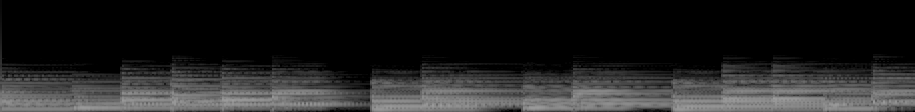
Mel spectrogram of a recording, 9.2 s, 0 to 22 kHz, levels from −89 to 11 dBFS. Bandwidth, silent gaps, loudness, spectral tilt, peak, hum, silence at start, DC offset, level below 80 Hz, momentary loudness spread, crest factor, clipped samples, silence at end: 3.3 kHz; none; -34 LUFS; -11.5 dB/octave; -18 dBFS; none; 0 s; under 0.1%; -46 dBFS; 7 LU; 16 dB; under 0.1%; 0 s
